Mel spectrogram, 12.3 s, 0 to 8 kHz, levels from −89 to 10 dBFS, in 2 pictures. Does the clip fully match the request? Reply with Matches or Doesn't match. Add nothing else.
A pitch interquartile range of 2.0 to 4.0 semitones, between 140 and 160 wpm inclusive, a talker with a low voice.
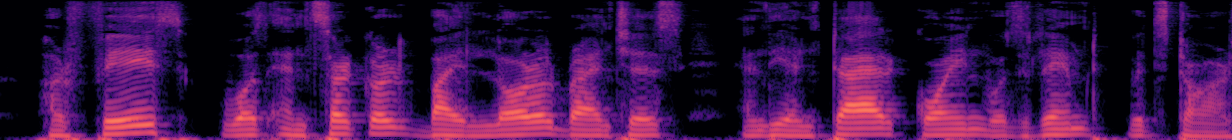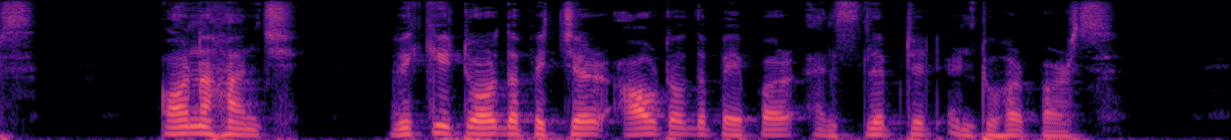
Matches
